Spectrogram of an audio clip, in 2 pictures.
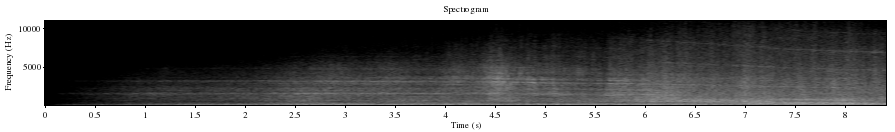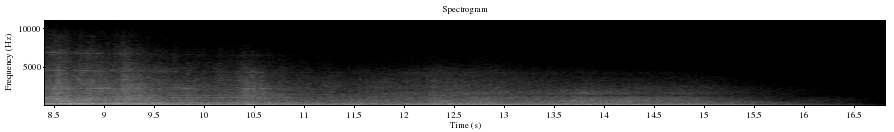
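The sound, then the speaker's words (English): A small airplane with two people on board lands on a lake: its engine drones steadily and fairly loud, swelling in as it approaches, holding a broad rumbling roar for several seconds, then fading away; no voices. “An onlooker actually captured the video of the plane landing in the lake.”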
